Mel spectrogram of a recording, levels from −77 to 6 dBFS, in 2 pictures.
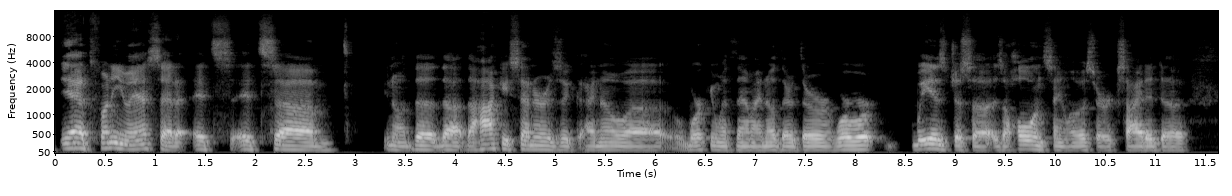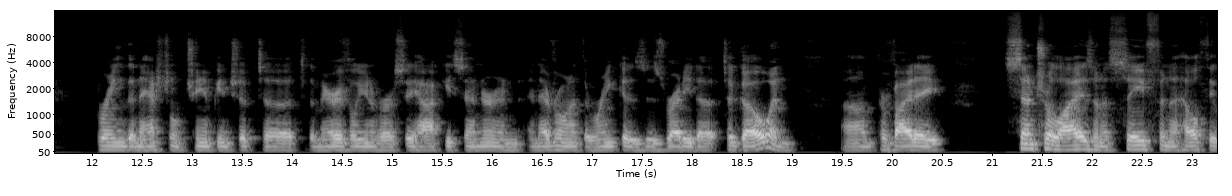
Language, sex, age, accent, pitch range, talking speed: English, male, 20-39, American, 90-100 Hz, 200 wpm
